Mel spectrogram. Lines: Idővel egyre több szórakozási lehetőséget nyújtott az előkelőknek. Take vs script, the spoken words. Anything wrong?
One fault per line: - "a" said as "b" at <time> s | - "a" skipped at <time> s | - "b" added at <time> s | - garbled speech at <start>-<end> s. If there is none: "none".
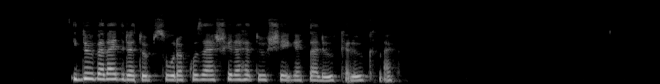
- "nyújtott az" skipped at 3.1 s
